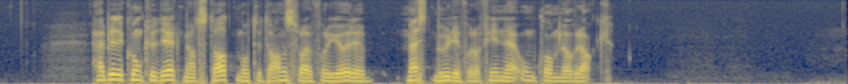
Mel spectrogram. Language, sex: Norwegian, male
